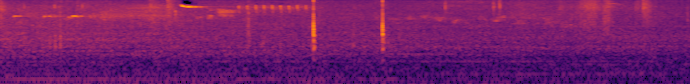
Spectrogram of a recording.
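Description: A steady low hum, with a short high bird chirp and quick trill about two seconds in and two sharp clicks about three and four seconds in.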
